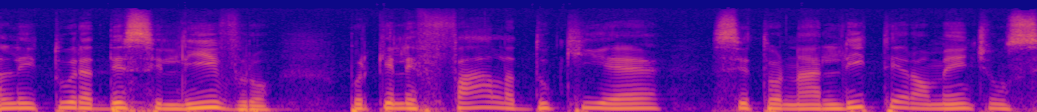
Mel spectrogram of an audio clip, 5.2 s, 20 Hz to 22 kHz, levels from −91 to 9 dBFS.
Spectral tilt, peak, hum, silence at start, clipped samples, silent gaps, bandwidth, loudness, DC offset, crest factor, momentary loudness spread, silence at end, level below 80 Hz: -5.5 dB/octave; -6 dBFS; none; 0 s; under 0.1%; none; 15 kHz; -25 LUFS; under 0.1%; 20 dB; 9 LU; 0 s; -36 dBFS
